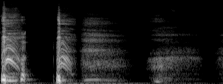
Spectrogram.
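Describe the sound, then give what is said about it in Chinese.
A woman coughs from an illness of several days, brought on by a sudden chill: two sharp, loud coughs, then softer, rasping, breathy sounds as the fit eases. “婉被玉社身上带来的寒意引得咳了起来”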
